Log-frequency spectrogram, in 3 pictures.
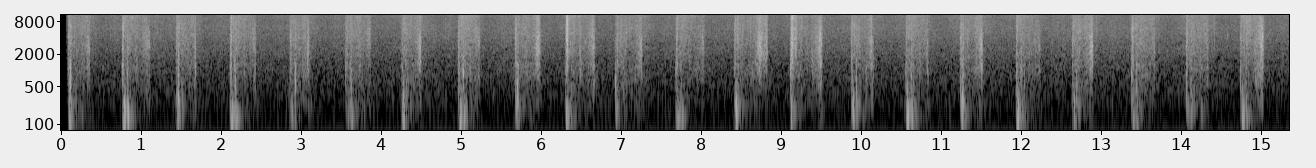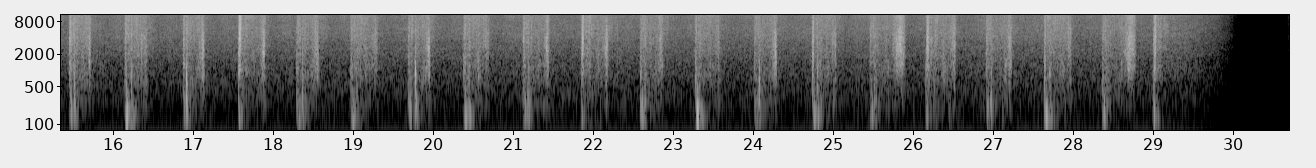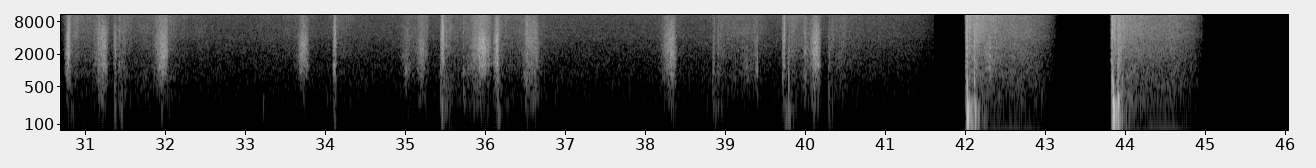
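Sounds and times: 
barefoot steps on carpeted wooden floor: 0:00.1 - 0:29.3, 0:35.0 - 0:36.8, 0:38.2 - 0:40.5, 0:42.0 - 0:42.5, 0:43.8 - 0:44.2.

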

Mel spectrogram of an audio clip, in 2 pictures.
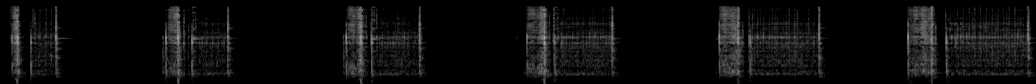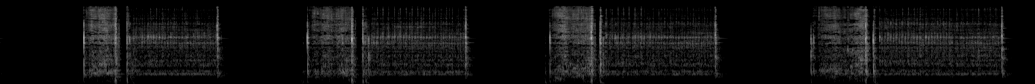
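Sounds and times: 
number dialled on a rotary telephone: 0:00.1 - 0:00.6, 0:01.6 - 0:02.3, 0:03.4 - 0:04.2, 0:05.2 - 0:06.2, 0:07.2 - 0:08.2, 0:09.1 - 0:10.4, 0:11.2 - 0:12.6, 0:13.4 - 0:15.2, 0:15.8 - 0:17.7, 0:18.5 - 0:20.6.

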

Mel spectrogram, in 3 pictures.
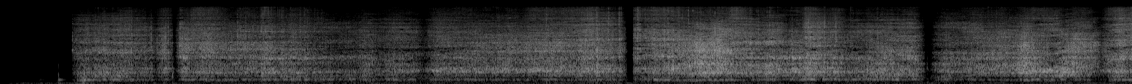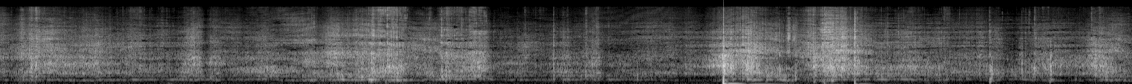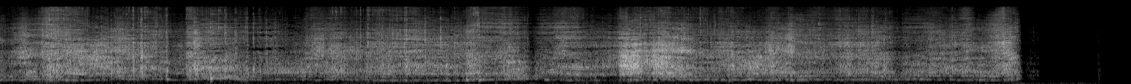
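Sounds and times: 
wooden object dragged across the floor: 0:00.6 - 0:33.0.

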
